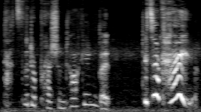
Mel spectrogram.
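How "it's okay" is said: put-on voice. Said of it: "I don't talk like that".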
